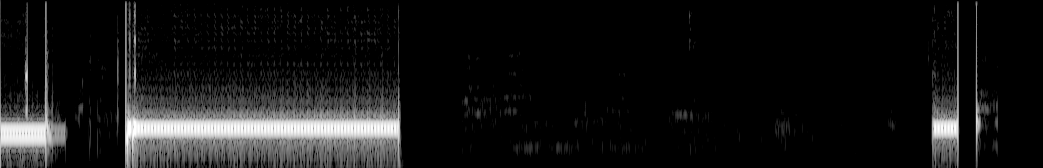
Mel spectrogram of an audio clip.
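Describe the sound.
Telephone line tones play during a bank call being transferred: a short tone burst, then a steady, even tone held for about two seconds, a long silence, and finally another brief tone with a click.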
